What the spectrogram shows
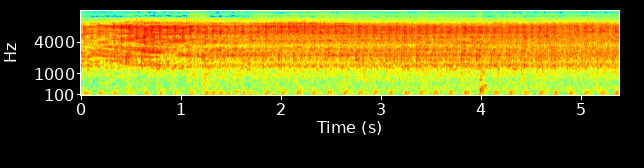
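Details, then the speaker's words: Honda CBR motorcycle idling after repair of a damaged small-chain (cam chain) adjuster, battery weak after long disuse: steady, even low single-cylinder thump with no top-end rattle, sound back to normal. "Oke Guys akhirnya berhasil ya teman-teman sea motor bunyinya normal kembali"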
